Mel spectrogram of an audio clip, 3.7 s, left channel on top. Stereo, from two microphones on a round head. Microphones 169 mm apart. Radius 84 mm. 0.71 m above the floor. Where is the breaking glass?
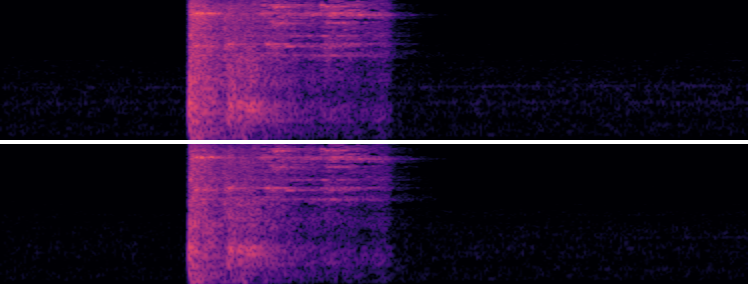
15° left (ahead or behind), 0.5 m.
